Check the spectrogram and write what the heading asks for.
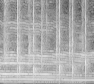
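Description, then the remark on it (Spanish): Steady rhythmic hand clapping at a New Year greeting, about eight or nine sharp claps at an even pace, over a continuous tonal hum in the background. “Se aplaude”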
